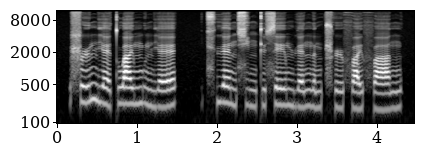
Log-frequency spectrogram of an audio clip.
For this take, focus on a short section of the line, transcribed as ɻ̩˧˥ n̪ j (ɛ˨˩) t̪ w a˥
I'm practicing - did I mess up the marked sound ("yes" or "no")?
no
